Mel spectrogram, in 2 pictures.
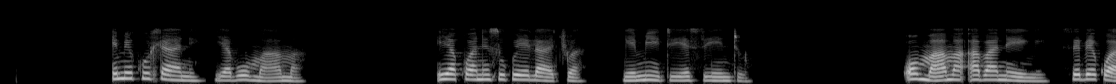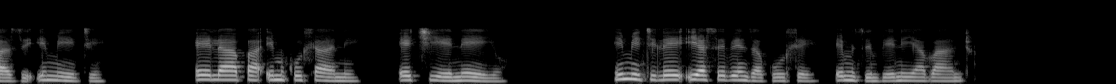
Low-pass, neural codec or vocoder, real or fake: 5.4 kHz; none; real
